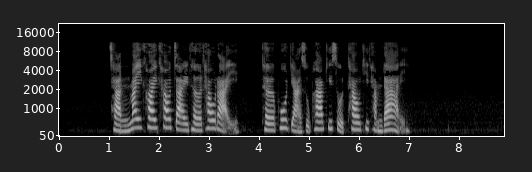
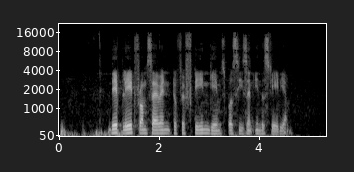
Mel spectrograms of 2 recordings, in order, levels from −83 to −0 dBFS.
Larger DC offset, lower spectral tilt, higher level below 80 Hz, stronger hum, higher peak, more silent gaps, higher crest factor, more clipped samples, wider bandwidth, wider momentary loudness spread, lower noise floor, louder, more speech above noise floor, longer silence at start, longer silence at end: neither; about the same, -3.5 dB/octave vs -4.5 dB/octave; second, -86 dBFS vs -52 dBFS; neither; second, -10 dBFS vs -6 dBFS; neither; about the same, 22 dB vs 22 dB; neither; second, 11.5 kHz vs 16 kHz; second, 9 LU vs 19 LU; about the same, -74 dBFS vs -71 dBFS; second, -30 LUFS vs -27 LUFS; about the same, 45 dB vs 44 dB; first, 1 s vs 0.05 s; first, 1.9 s vs 0.75 s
